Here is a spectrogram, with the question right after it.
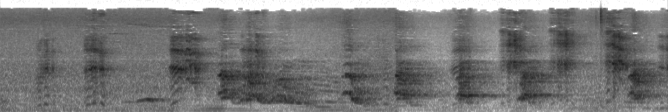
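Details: At a veterinary visit, the orphaned infant howler monkey Milette complains loudly, producing a run of harsh, yipping cries repeated roughly every half second to second, over soft room noise.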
